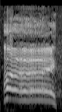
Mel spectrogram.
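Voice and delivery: high, loud hammed-up cheer; mock cheering. Comic mocking his own cheering at a video, high and loud. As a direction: cheer her on like a fanboy. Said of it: "And even I went".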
